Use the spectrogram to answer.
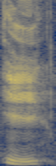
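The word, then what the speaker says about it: è: When the letter E has a grave accent, it is pronounced E, as in echo.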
